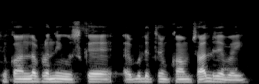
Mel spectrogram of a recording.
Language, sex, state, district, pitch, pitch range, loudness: Rajasthani, male, Rajasthan, Churu, 125 Hz, 120-130 Hz, -18 LUFS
